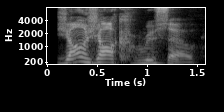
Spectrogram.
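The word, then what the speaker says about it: Jean-Jacques Rousseau: so we'll get into our last enlightenment thinker jean-jacques russo j-o-n hyphen j-a-c-q-u-e-e-s face r-o-u-s-s-e-a-u for gilly we're gonna spell it all out for gilly every time now he wrote in 19 i'm seeing 19.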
